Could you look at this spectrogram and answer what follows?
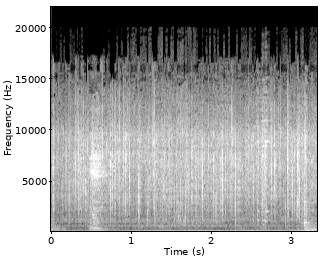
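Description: Potatoes and bread frying on a Blackstone flat-top griddle make a steady, close sizzle, with crackling and a brief scrape or flip sound partway through.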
